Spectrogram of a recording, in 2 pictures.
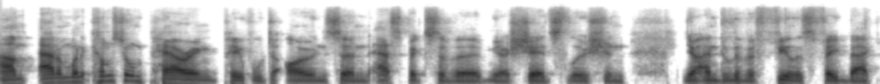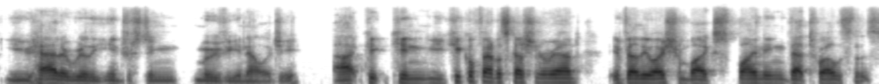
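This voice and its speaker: This man has an Australian accent and speaks at a very fast pace with medium pitch and ordinary pitch variation. The sound is dry and close, with no echo. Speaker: webinar moderator, marketing head. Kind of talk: webinar moderation.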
